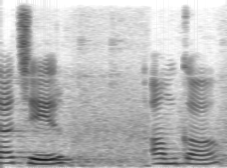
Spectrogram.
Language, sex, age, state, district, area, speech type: Goan Konkani, female, 18-30, Goa, Quepem, rural, spontaneous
